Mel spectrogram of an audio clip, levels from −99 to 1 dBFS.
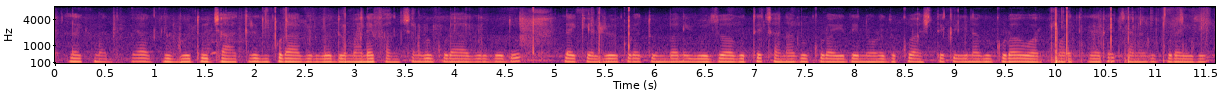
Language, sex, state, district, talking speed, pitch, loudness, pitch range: Kannada, female, Karnataka, Bijapur, 120 wpm, 160 Hz, -26 LUFS, 155-165 Hz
